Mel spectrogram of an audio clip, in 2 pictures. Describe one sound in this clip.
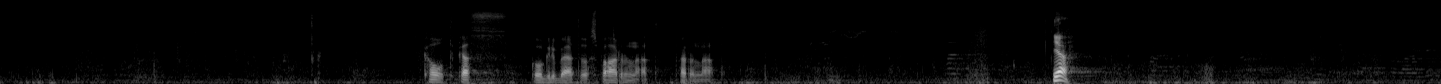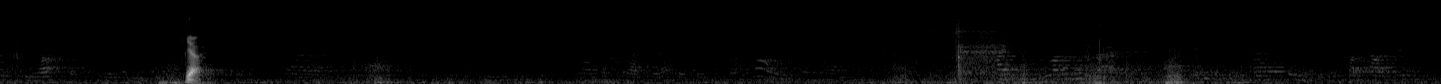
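A man speaks calmly to an audience through a microphone.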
